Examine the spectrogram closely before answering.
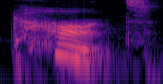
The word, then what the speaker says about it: can't: were practicing earlier right can't in my accent it sounds like the word c but with a n on the end okay can't can't now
